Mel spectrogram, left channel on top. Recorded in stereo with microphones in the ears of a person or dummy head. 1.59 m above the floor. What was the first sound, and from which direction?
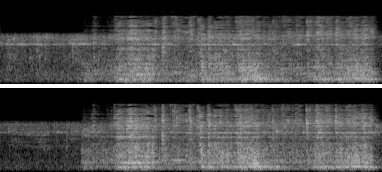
Crushing, 30° right (ahead or behind).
